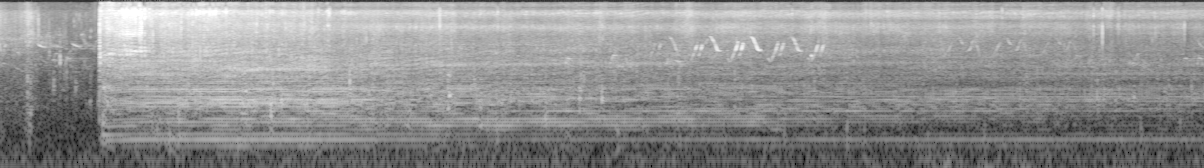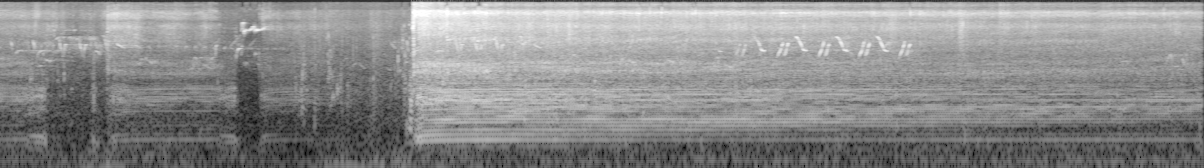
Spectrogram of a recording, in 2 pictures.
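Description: A pump sprayer hisses steadily as crabgrass herbicide mixed with MSO is misted evenly over a lawn at knee height, a continuous spray broken by two brief pauses near the middle.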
